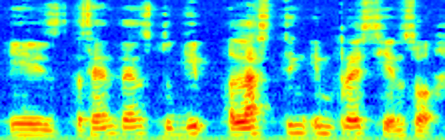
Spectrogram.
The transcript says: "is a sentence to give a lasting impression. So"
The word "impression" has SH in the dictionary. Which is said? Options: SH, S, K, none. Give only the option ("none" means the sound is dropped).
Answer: S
